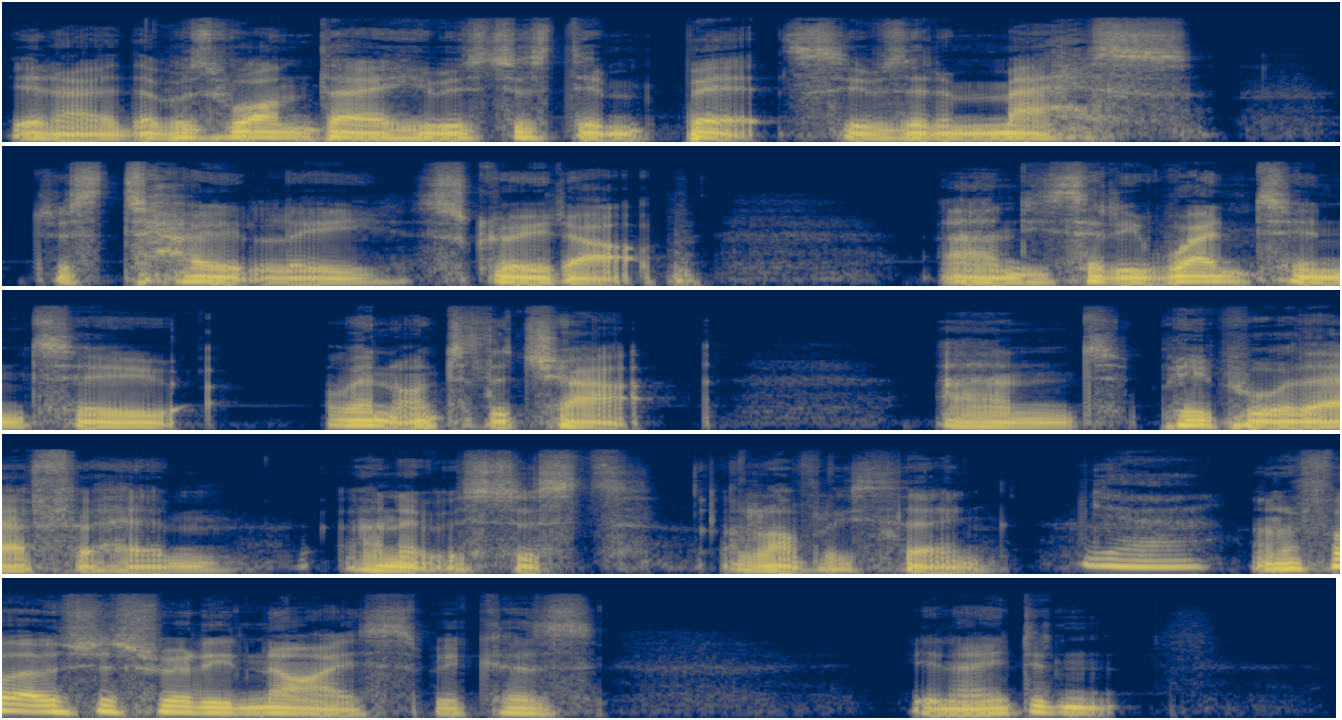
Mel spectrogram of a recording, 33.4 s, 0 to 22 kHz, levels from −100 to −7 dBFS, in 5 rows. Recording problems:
wrong speed, natural pitch; too slow; 0.5 times normal speed

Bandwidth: 14.5 kHz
